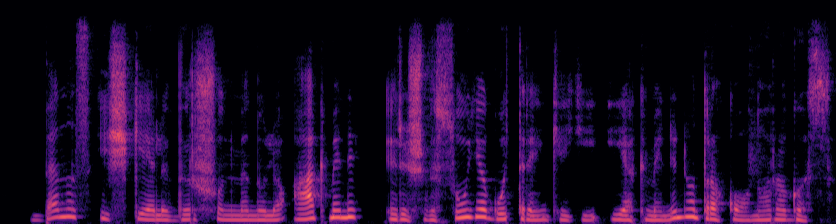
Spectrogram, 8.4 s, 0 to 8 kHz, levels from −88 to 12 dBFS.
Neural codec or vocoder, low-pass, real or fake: none; 7.2 kHz; real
